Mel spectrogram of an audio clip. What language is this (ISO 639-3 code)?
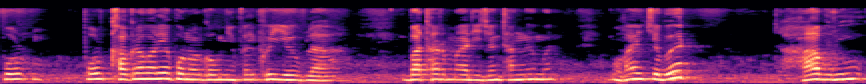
brx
